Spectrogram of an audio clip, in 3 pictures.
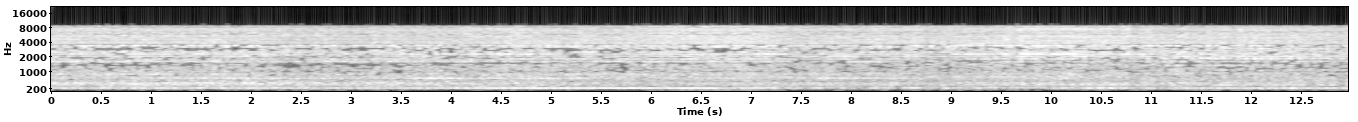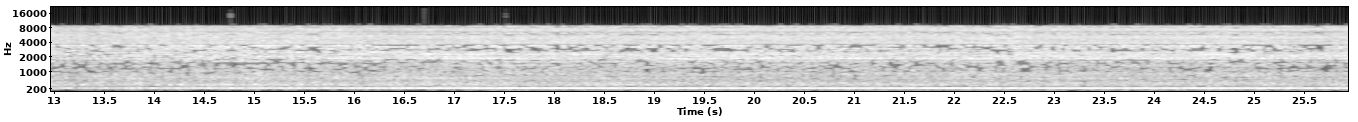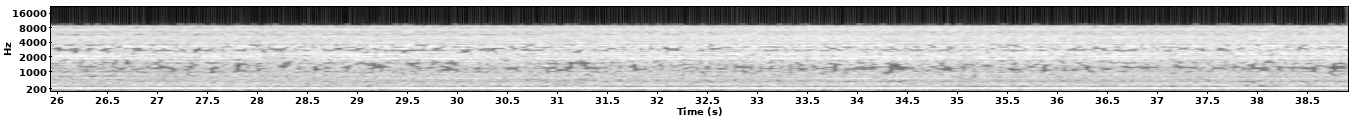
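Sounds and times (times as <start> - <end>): rice milling machine running: 0.0 - 38.9
deep rumble: 4.1 - 7.5.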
